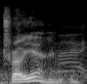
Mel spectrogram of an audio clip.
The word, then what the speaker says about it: Troje: We're in Den Haag in the Netherlands at Paard van Troje. Is that how you pronounce it? Probably bad. Is it Troje?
